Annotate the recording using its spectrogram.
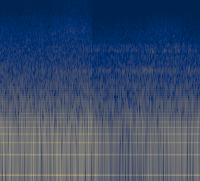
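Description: Low, steady rumble of a cruise boat under way with its engine running. A steady low hum comes in about halfway through.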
